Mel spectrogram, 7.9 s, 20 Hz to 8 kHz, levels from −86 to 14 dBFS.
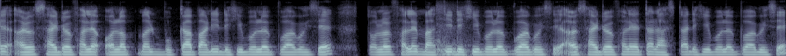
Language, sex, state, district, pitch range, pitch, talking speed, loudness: Assamese, male, Assam, Kamrup Metropolitan, 125-130 Hz, 130 Hz, 165 wpm, -18 LUFS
